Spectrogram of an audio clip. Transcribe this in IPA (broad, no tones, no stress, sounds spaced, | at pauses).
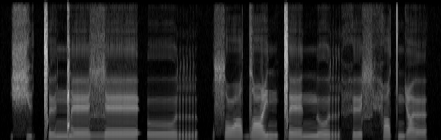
ɕ ɨ ǀ ɘ ŋ͡ǃ ɛː ɮ ɛː ʔ oː r | sˤ oː dˤ iː n ǀ ɛː n o r h ɘː ɬ h ɛ tˤ ɲ ɐː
